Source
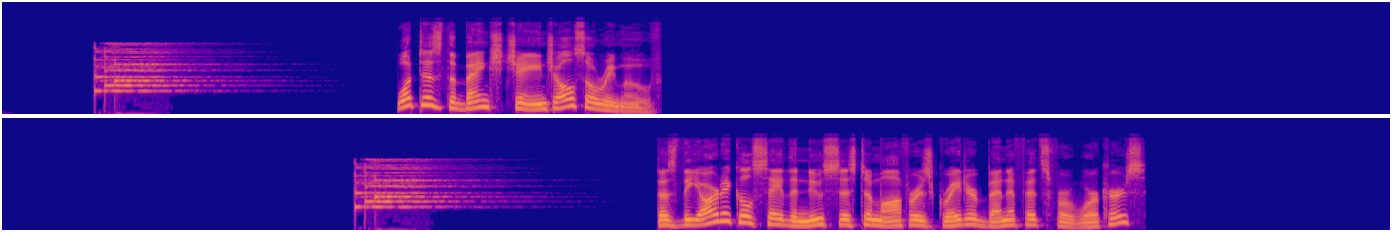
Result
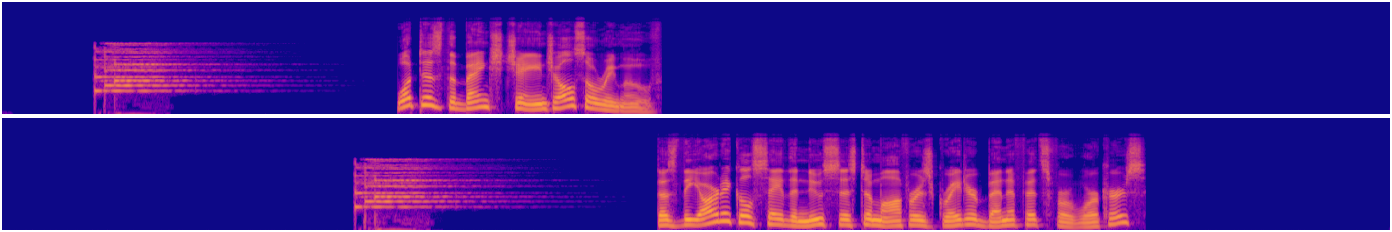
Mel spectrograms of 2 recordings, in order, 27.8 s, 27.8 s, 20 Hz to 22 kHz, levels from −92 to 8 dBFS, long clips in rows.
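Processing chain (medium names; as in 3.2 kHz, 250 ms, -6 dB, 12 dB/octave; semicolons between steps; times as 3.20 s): 17.48–18.29 s: resonant low shelf 500 Hz +8.5 dB, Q 1.5; trim +2 dB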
